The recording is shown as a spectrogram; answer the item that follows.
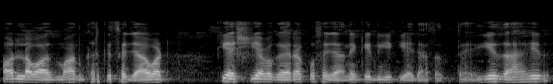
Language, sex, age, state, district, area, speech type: Urdu, male, 30-45, Maharashtra, Nashik, urban, spontaneous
